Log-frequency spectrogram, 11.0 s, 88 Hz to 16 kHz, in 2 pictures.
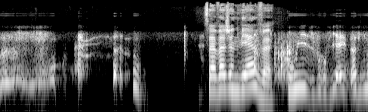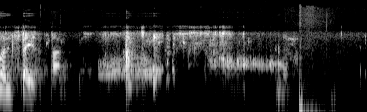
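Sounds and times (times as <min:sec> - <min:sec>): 
person coughing: 0:00.5 - 0:02.2
speech: 0:03.1 - 0:06.2.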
